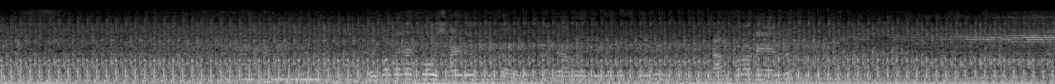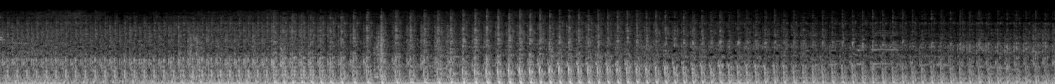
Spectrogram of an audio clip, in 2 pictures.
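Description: A diesel engine rumbles and chugs steadily close by.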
